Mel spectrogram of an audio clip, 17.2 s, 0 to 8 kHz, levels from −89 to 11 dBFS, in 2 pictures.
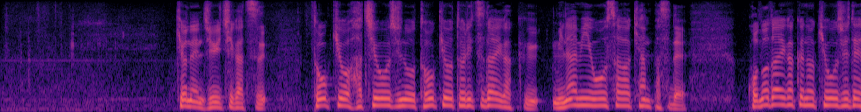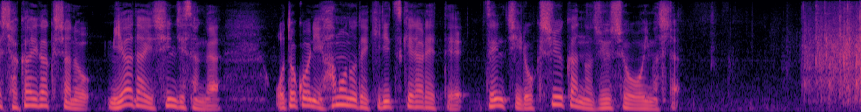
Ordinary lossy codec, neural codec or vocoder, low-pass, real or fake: none; none; none; real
